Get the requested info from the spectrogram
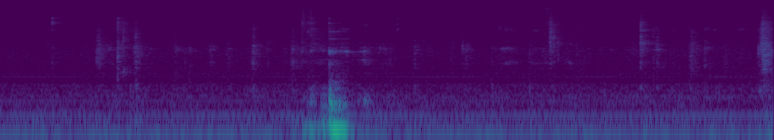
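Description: Quiet chewing of a mouthful of battered fish, with scattered small clicks and one brief low thump about three seconds in.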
